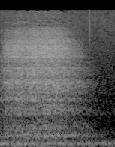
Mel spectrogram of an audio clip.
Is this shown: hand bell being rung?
no

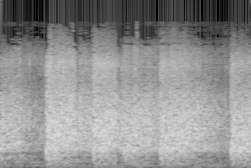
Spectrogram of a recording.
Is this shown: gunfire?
yes

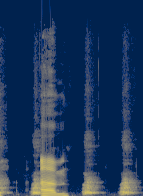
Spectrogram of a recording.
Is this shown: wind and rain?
no

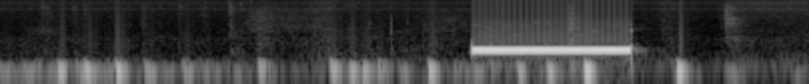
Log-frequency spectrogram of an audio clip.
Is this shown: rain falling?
no

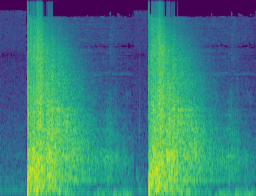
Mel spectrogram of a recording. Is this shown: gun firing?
yes

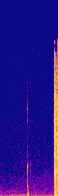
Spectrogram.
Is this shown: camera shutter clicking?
yes

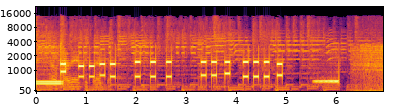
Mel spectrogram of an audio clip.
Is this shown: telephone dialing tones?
yes

